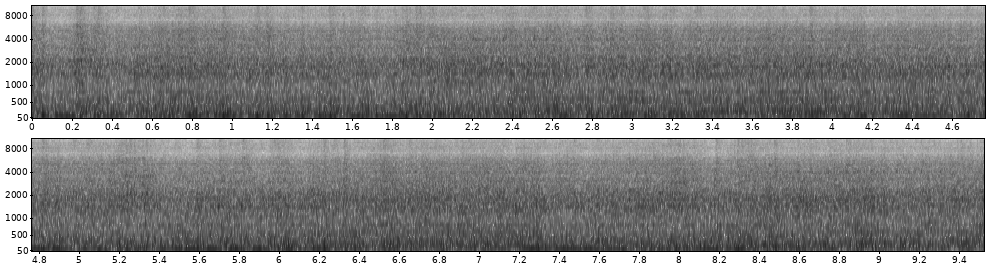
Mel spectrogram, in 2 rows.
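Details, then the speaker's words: 1980 Ski-Doo Everest 500 fan-cooled two-stroke snowmobile, bottle-fed mixed gas; loud steady drone at even speed for ten seconds without misses or knocks. Sounds healthy; owner thinks the earlier compression reading was probably wrong. "so i'm gonna go on a limb and say that compression reading was probably wrong um i think sounds pretty good actually i mean it sounds healthy"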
